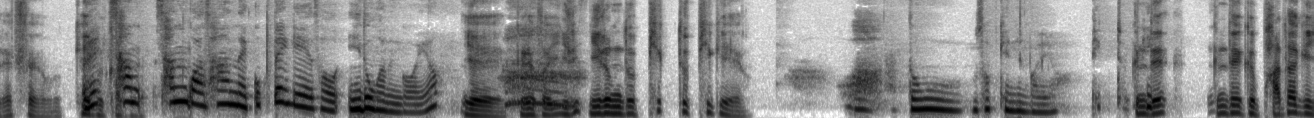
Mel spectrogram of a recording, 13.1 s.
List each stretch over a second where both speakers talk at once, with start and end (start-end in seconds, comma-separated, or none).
none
